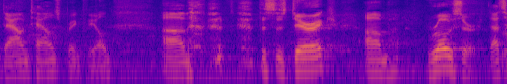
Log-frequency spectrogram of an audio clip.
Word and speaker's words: Roser: This is Derrick Roser.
